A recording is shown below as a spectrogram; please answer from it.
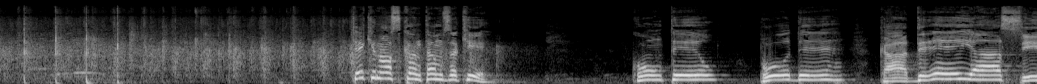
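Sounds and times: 
audience applauding: 0.0 - 5.2
speech: 3.6 - 5.0, 6.4 - 10.3.

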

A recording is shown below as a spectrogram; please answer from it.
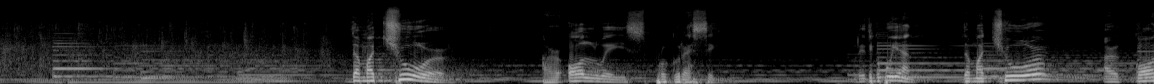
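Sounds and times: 
audience clapping loudly: 0.0 - 4.0
speech: 3.5 - 4.6, 5.5 - 7.3, 8.6 - 11.5.

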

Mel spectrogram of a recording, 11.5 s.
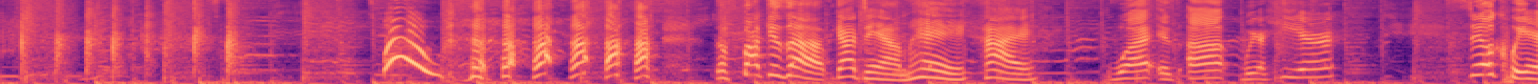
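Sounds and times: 
one person clapping hands: 0.0 - 2.0
laughter: 2.9 - 5.2
speech: 5.4 - 10.1, 11.0 - 11.5.

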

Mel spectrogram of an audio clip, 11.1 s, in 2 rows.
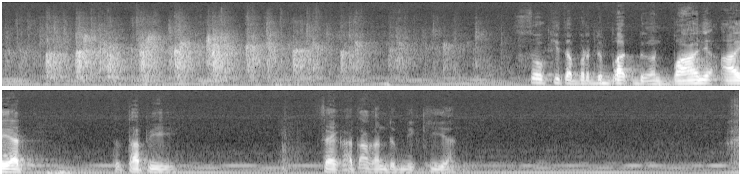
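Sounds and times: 
audience clapping hands: 0.0 - 4.6
speech: 4.0 - 7.0, 7.9 - 9.1.

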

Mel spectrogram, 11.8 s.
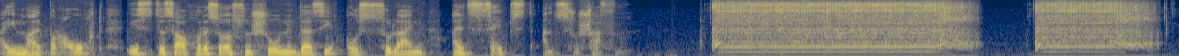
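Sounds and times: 
speech: 0.0 - 6.4
cordless screwdriver motor whine: 7.0 - 11.7.

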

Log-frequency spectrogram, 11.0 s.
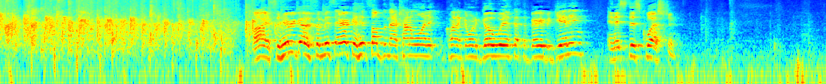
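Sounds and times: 
crowd applause: 0.0 - 3.8
speech: 3.4 - 9.1.

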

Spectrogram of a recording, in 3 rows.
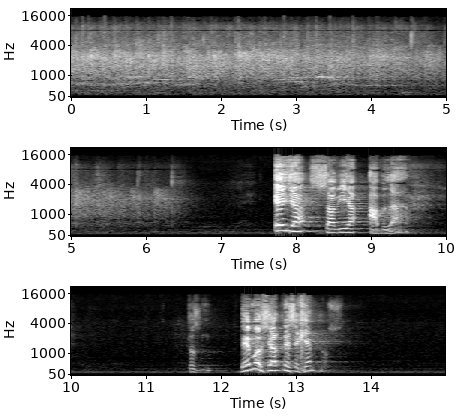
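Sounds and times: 
audience applause: 0.0 - 6.6
speech: 7.9 - 9.6, 11.6 - 13.4.

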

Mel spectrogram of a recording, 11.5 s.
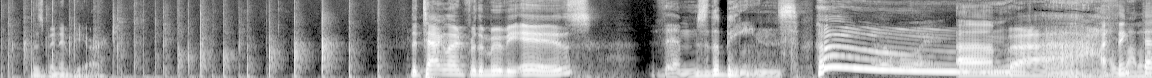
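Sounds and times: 
buttocks clapping: 0.0 - 4.1
speech: 0.3 - 1.2, 4.1 - 6.0, 6.6 - 8.3, 9.6 - 11.5.

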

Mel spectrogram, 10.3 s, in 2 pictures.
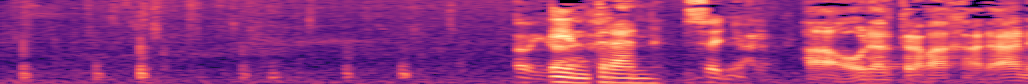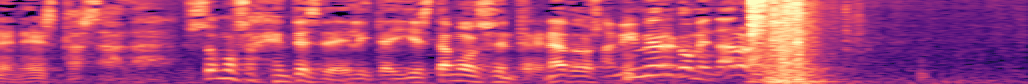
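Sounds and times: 
speech: 2.6 - 9.4
door pushed shut: 8.9 - 9.5.

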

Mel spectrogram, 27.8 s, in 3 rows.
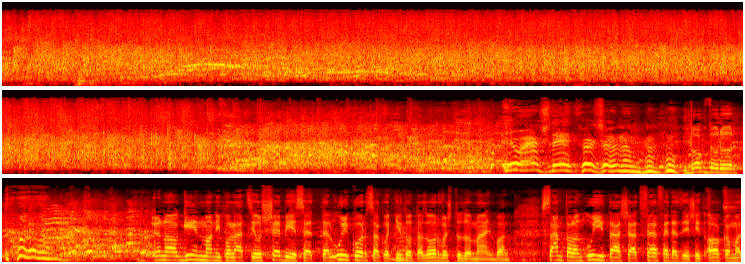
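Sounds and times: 
audience applause: 0.0 - 15.5
laughter: 0.8 - 2.2, 11.6 - 16.2, 16.8 - 20.8, 22.4 - 24.0
speech: 16.5 - 19.7, 20.4 - 27.7.

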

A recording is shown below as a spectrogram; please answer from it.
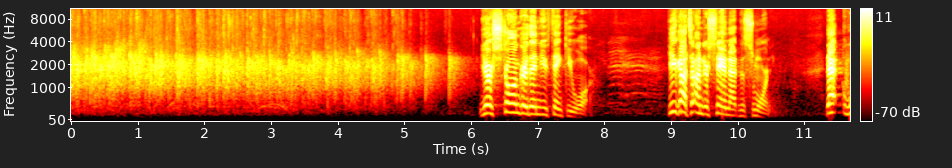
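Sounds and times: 
audience clapping hands: 0.0 - 6.1
speech: 6.2 - 7.8, 9.0 - 10.6, 11.3 - 11.6.

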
